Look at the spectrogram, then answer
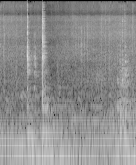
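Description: Eggs fry on a Traeger Flatrock griddle with a steady, soft sizzle, broken early by two sharp clicks in quick succession and a brief rise in hiss near the end.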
